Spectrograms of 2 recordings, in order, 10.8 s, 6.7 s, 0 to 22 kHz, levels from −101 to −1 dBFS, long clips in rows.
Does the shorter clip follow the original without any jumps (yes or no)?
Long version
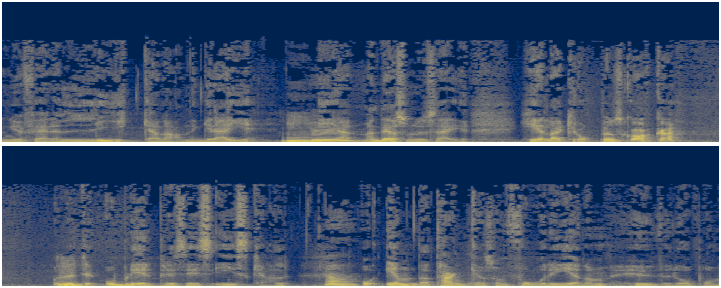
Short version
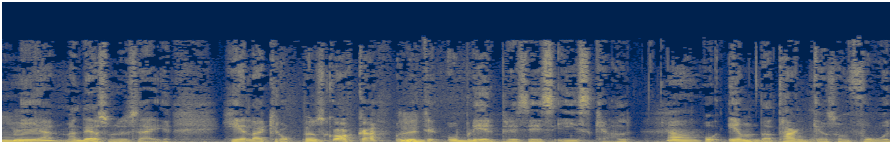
no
